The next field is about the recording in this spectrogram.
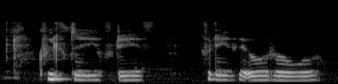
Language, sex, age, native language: Icelandic, female, 9, Icelandic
